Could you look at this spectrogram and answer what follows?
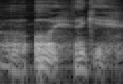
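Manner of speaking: very quiet, low put-on Cockney accent. After agreeing not to try Cockney, a host says thanks; Jason Statham Cockney impression. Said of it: "Is that Jason Statham?".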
